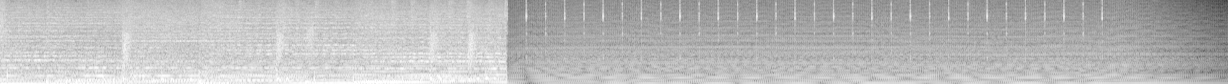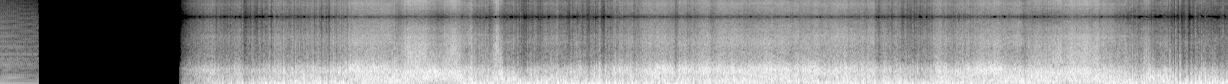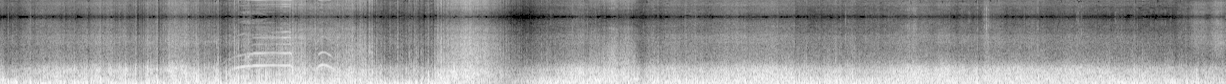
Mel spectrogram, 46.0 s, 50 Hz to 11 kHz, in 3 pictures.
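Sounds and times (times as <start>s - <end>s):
wind buffeting microphone: 17.7s - 46.0s.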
